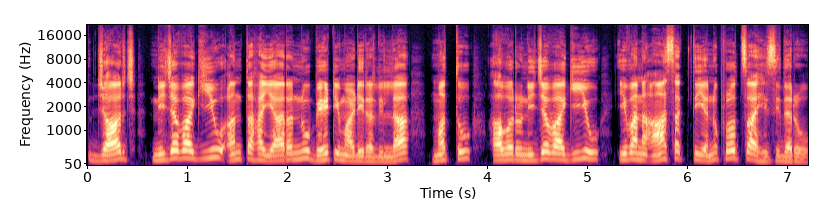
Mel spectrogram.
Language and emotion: Kannada, neutral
